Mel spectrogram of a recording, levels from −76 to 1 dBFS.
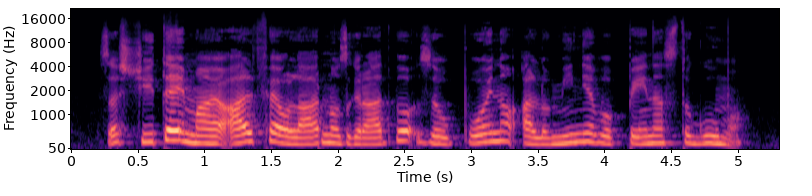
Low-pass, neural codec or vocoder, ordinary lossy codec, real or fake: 19.8 kHz; vocoder, 44.1 kHz, 128 mel bands every 512 samples, BigVGAN v2; none; fake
